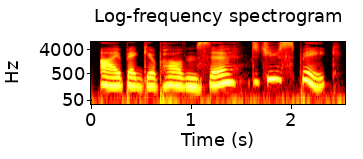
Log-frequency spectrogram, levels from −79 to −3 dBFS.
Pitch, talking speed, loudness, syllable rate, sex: 200 Hz, 190 wpm, -17 LUFS, 4.0 syllables/s, female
